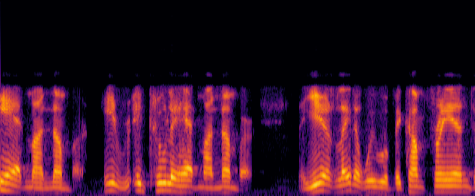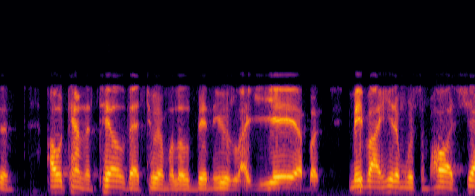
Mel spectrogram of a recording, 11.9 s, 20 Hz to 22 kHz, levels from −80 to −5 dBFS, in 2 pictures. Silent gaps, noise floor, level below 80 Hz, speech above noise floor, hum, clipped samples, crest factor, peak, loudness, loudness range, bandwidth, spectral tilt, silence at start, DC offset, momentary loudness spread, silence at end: none; -55 dBFS; -66 dBFS; 35 dB; none; under 0.1%; 20 dB; -2 dBFS; -20 LUFS; 2 LU; 5 kHz; -7 dB/octave; 0 s; under 0.1%; 10 LU; 0 s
